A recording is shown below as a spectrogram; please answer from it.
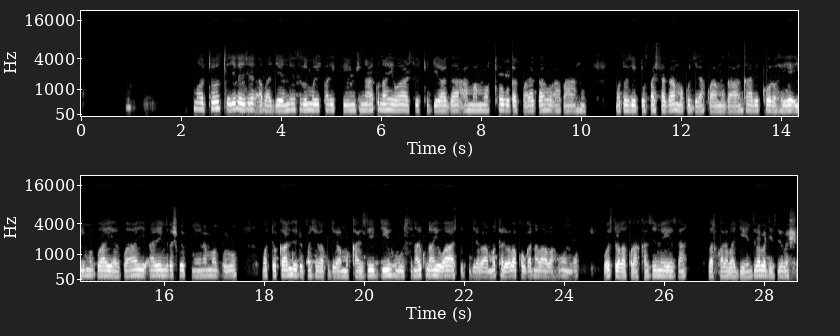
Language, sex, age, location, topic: Kinyarwanda, female, 36-49, Burera, government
